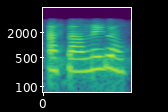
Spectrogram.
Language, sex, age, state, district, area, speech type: Kashmiri, female, 30-45, Jammu and Kashmir, Kulgam, rural, conversation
